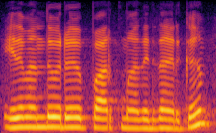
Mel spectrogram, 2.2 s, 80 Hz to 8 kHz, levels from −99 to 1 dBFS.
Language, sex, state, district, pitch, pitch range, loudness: Tamil, female, Tamil Nadu, Kanyakumari, 210 Hz, 200-220 Hz, -13 LUFS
